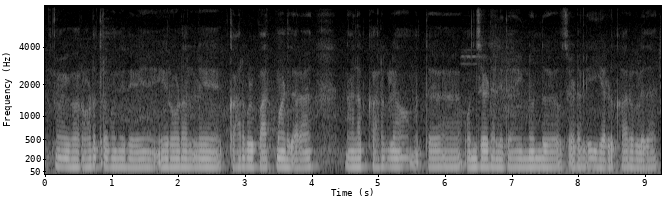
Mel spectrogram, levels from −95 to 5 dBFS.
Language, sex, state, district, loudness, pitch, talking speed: Kannada, male, Karnataka, Mysore, -34 LUFS, 105 Hz, 160 wpm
